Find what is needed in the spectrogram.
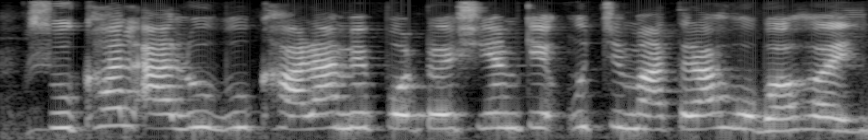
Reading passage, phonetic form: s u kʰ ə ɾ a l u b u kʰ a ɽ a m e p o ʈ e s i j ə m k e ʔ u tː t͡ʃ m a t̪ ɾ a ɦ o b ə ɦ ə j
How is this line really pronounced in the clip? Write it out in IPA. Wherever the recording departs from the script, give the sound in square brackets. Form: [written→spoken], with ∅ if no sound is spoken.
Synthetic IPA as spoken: s u kʰ ə [ɾ→l] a l u b u kʰ a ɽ a m e p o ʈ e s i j ə m k e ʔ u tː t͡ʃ m a t̪ ɾ a ɦ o b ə ɦ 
